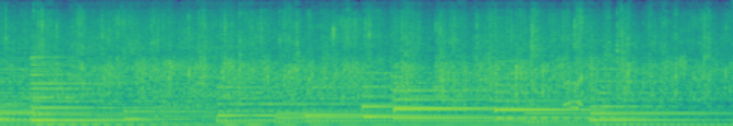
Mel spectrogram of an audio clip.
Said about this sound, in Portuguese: Dê uma salva de palmas para o Senhor Jesus.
